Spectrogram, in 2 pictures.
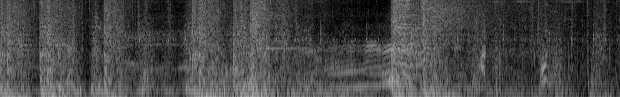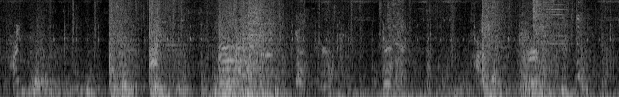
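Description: Fire crackles and whooshes in bursts.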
